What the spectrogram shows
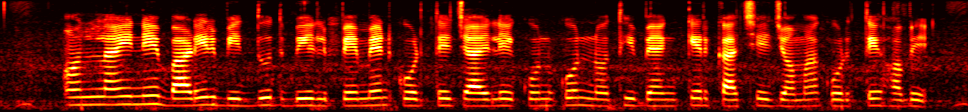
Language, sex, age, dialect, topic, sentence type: Bengali, female, 18-24, Jharkhandi, banking, question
